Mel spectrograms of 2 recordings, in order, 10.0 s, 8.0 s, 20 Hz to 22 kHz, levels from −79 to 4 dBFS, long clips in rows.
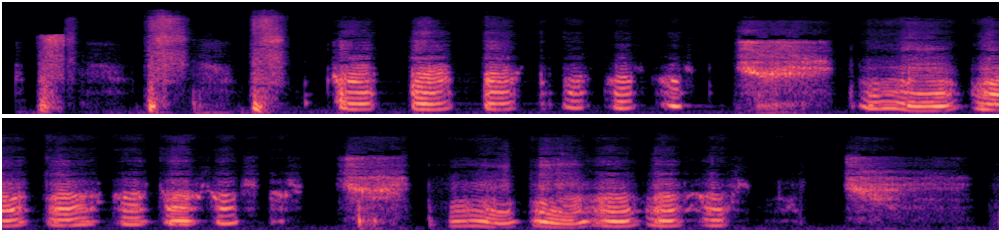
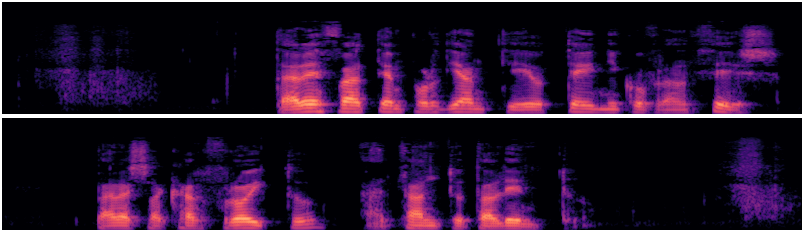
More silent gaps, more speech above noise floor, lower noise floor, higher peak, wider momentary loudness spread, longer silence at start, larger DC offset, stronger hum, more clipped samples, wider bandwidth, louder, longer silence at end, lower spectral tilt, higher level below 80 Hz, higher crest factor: neither; second, 28 dB vs 50 dB; second, -49 dBFS vs -72 dBFS; about the same, -2 dBFS vs -2 dBFS; second, 9 LU vs 16 LU; second, 0.2 s vs 1.35 s; neither; neither; neither; first, 16.5 kHz vs 11 kHz; about the same, -21 LUFS vs -22 LUFS; about the same, 0.2 s vs 0.2 s; second, -4 dB/octave vs -5.5 dB/octave; about the same, -56 dBFS vs -60 dBFS; about the same, 18 dB vs 22 dB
